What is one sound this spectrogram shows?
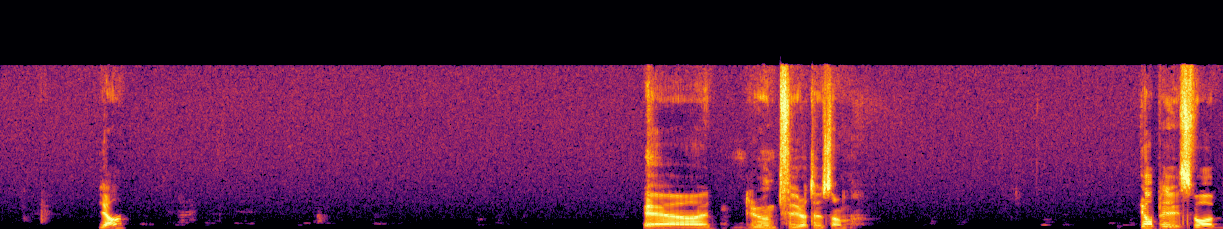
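A man speaks calmly through a microphone in a large room, with pauses.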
